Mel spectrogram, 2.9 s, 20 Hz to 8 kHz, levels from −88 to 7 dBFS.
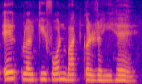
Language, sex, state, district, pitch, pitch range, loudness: Hindi, female, Arunachal Pradesh, Lower Dibang Valley, 190 Hz, 175-205 Hz, -20 LUFS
